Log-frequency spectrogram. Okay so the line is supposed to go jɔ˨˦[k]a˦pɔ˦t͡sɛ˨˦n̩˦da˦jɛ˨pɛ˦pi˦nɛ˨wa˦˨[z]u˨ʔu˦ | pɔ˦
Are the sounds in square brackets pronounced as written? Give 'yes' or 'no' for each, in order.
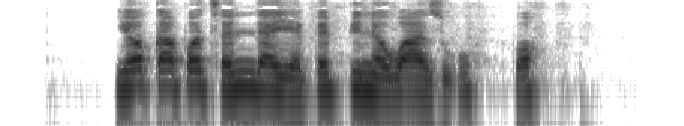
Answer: yes, yes

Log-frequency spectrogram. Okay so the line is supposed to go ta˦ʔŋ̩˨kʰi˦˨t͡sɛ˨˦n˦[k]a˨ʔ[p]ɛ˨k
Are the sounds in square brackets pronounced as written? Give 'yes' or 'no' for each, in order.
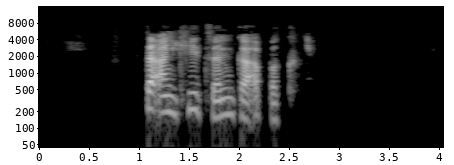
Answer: yes, yes

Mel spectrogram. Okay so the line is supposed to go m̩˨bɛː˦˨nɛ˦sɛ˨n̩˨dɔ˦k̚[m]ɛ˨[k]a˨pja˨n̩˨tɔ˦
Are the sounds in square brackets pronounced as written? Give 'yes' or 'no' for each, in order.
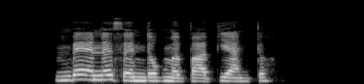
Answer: yes, no

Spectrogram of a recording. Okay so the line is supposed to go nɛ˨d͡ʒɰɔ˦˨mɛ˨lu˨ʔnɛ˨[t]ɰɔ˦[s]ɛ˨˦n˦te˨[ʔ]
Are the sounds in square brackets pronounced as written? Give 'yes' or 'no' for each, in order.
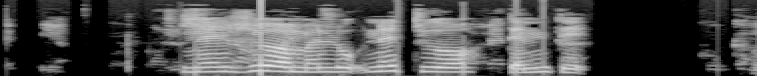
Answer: yes, no, yes

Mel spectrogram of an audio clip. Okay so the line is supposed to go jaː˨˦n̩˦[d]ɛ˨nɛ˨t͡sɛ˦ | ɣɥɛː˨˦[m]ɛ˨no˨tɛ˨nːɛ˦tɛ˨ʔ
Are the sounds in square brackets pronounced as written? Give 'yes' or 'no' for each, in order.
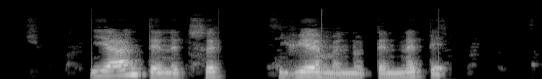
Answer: no, yes

